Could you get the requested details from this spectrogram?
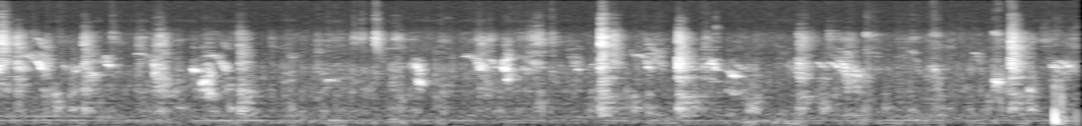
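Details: Four-week-old chicks on a farm, chirping in a flock: scattered sharp peeps and clicks, some in quick clusters, over a faint steady low hum.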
